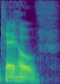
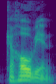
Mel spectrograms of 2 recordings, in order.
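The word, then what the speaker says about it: K. Hovnanian: K-Hove, maybe.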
